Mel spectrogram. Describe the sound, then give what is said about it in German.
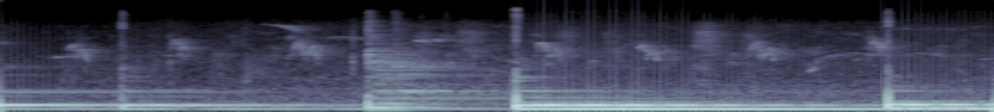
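A deep gong used to call neighbours to a funeral is struck four times at uneven intervals, each blow ringing out in a low, humming tone that lingers and overlaps the next, while birds chirp faintly in the background. “So klingt der Gong, mit dem die Nachbarn zum Begräbnis gerufen werden.”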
